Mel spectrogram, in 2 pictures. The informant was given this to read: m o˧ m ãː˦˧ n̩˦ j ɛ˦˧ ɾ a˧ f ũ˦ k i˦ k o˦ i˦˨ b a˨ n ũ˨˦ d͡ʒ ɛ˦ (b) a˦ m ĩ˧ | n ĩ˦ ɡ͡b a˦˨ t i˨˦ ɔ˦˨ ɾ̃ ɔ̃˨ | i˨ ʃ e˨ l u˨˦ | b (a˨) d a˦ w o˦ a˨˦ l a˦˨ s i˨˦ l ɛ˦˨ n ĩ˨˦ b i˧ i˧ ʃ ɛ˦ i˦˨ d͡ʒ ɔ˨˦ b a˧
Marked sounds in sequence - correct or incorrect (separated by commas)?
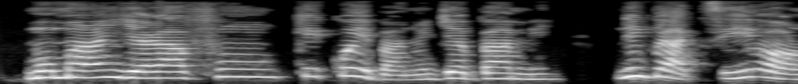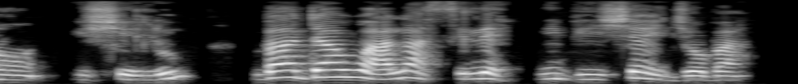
correct, incorrect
